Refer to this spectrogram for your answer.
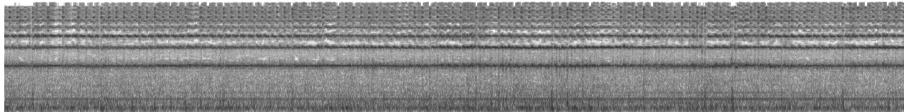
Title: Whirlpool stacked washer dryer squeaking noise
